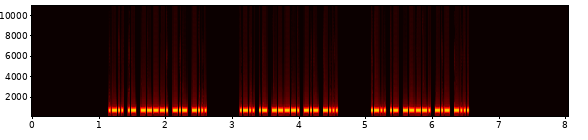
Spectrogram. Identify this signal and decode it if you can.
Morse code, heard as a keyed tone, about 53 wpm, 700 Hz. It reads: LA9KB LA9KB LA9KB
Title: DXCC-100 Call Signs - 5 Characters - Repeated 3x - 50wpm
